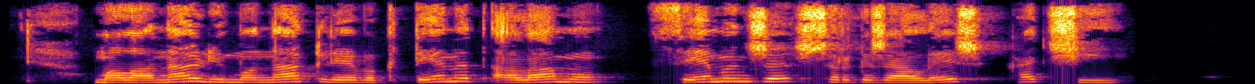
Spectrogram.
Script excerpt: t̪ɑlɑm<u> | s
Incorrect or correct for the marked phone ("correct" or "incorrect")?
incorrect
